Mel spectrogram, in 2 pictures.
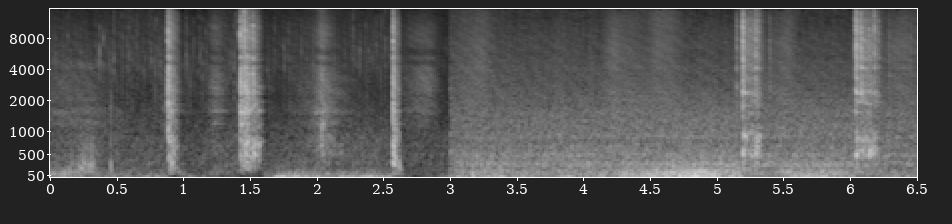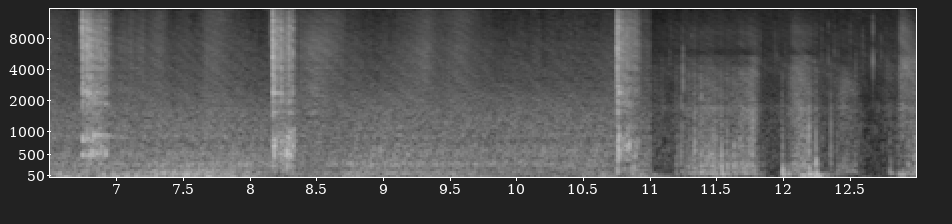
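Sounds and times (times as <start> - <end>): low rumble: 1.8 - 11.0
hard objects hitting: 5.2 - 7.1, 8.2 - 8.5, 10.7 - 11.0.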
